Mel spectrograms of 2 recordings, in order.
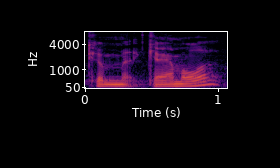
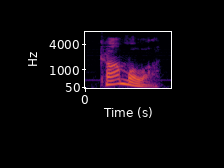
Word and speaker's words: Kamala: Kamala. Like mama but with a K.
